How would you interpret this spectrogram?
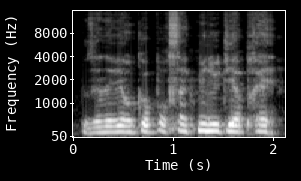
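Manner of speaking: high, loud countdown of doom; menacing proclamation. A narrator's reading. Mad worker announces death to trapped passengers, fervent menace. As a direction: pronounce their fate fervently.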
